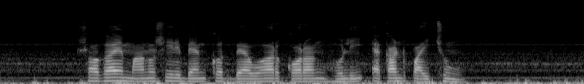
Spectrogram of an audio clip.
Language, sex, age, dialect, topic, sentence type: Bengali, male, 18-24, Rajbangshi, banking, statement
